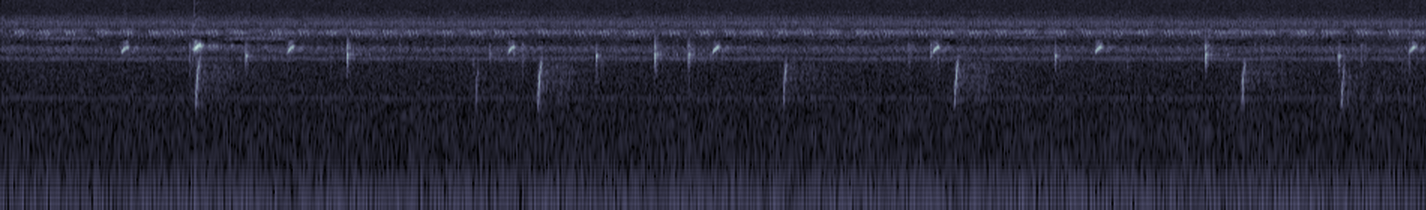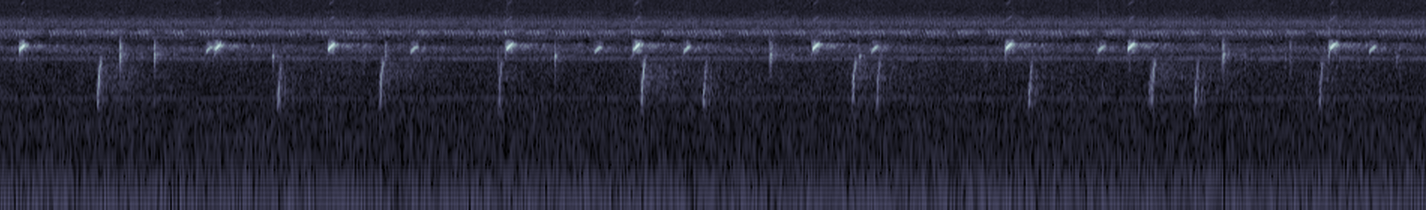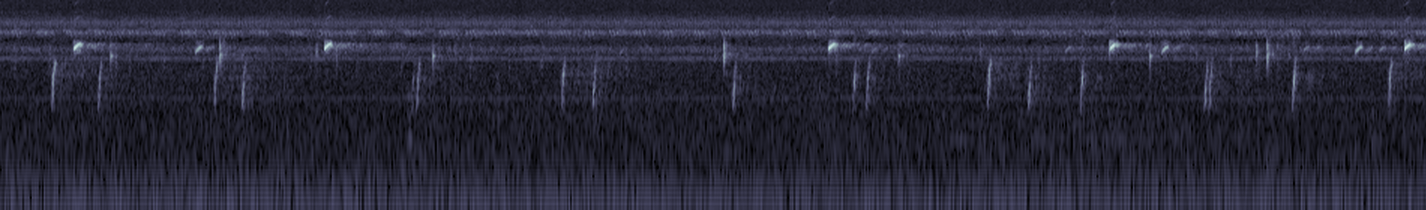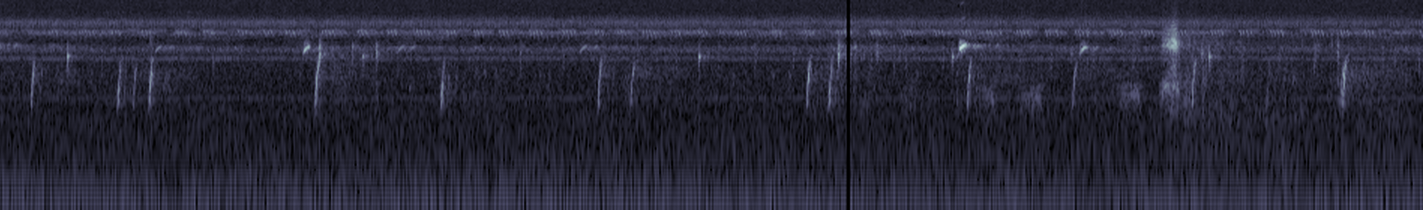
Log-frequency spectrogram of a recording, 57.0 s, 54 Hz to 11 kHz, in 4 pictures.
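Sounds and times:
frogs calling: 0:09.3 - 0:09.9, 0:16.3 - 0:18.6, 0:22.3 - 0:23.3, 0:24.3 - 0:26.6, 0:27.4 - 0:28.2, 0:36.8 - 0:37.6, 0:38.4 - 0:44.6, 0:45.8 - 0:47.4, 0:48.5 - 0:49.9, 0:50.6 - 0:57.0
high insect trill: 0:46.9 - 0:57.0.

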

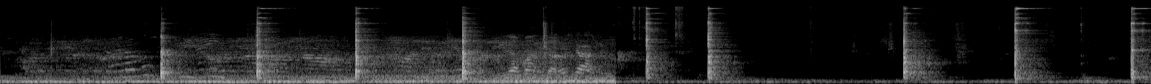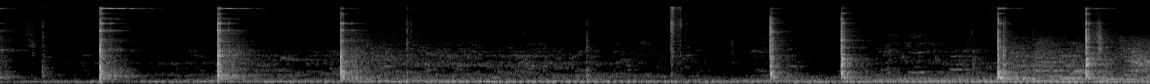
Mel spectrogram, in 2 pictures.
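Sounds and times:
hammer striking metal wedge: 0:02.5 - 0:02.9, 0:03.6 - 0:03.9, 0:04.6 - 0:04.8, 0:06.2 - 0:07.4, 0:09.0 - 0:09.5, 0:10.1 - 0:10.6, 0:11.3 - 0:11.8, 0:12.5 - 0:13.0, 0:13.7 - 0:14.1, 0:14.9 - 0:15.2, 0:19.2 - 0:20.2, 0:21.5 - 0:21.8, 0:22.4 - 0:22.7.

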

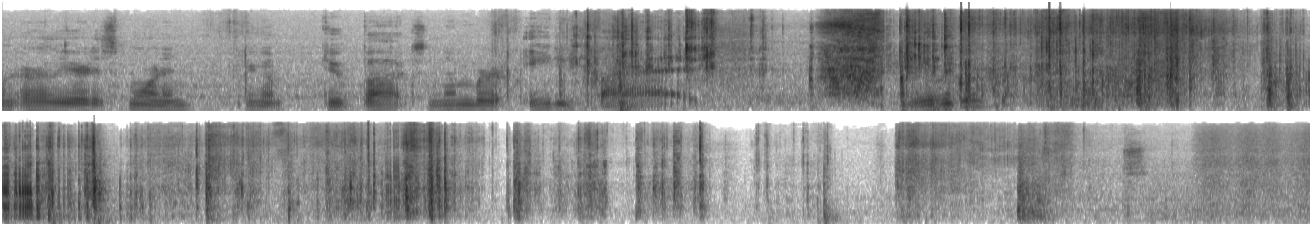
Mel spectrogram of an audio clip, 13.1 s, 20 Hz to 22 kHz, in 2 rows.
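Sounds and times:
shrink wrap crinkling and tearing: 0:02.8 - 0:11.6.

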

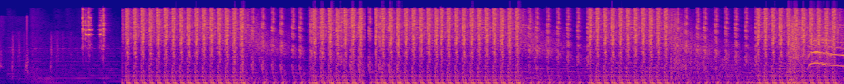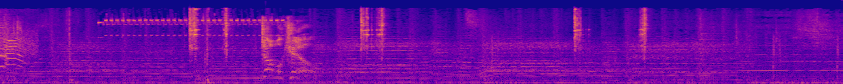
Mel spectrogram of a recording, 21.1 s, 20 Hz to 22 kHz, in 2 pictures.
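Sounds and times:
automatic gunfire: 0:01.6 - 0:10.5.

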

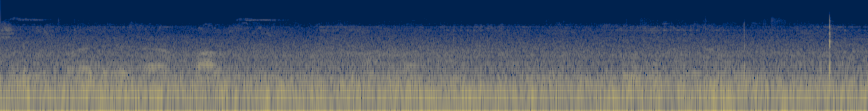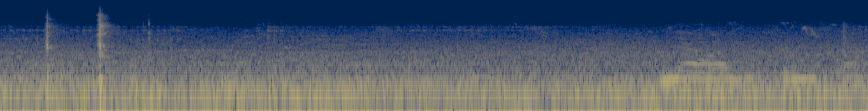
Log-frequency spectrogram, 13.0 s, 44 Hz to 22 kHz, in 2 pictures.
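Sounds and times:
low rumble of traffic: 0:00.0 - 0:13.0
sharp clicks or knocks: 0:06.2 - 0:07.7.

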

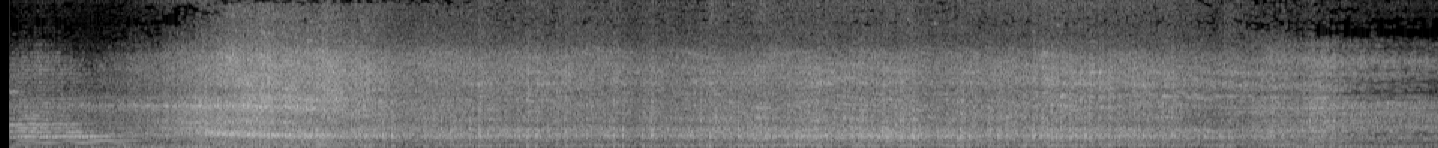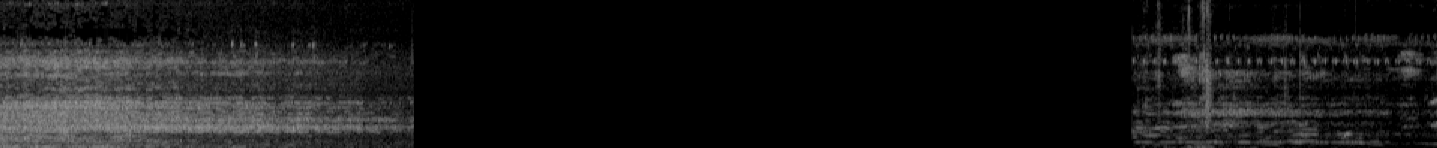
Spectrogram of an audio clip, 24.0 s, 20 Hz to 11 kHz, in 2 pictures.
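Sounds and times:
locomotive horn: 0:00.1 - 0:01.6
train rushing past: 0:00.1 - 0:14.9.

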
